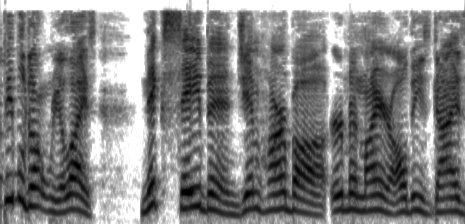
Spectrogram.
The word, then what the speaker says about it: Jim Harbaugh: I don't know this I said his last name wrong last week Jim harbra oh Jim Harbaugh is going to the Chargers is that confirmed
